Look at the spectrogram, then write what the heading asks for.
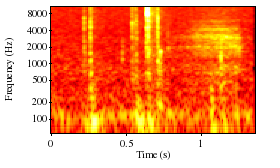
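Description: Soft computer keyboard keystrokes tap out a shortcut in a few close, quiet clicks without any speech.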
